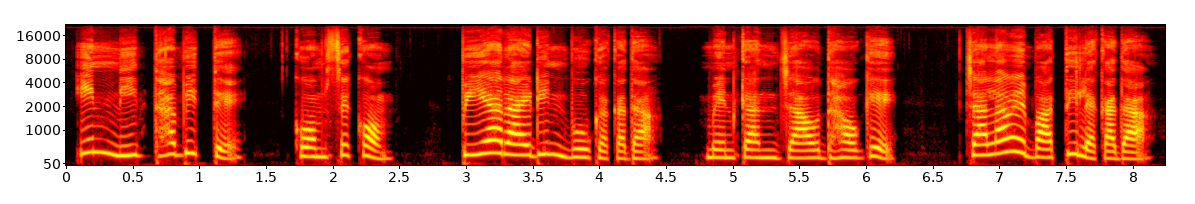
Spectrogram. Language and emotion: Santali, sad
